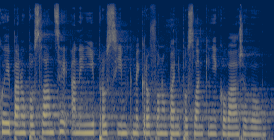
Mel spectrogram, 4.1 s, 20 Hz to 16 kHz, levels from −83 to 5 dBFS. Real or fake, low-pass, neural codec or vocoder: real; 14.4 kHz; none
